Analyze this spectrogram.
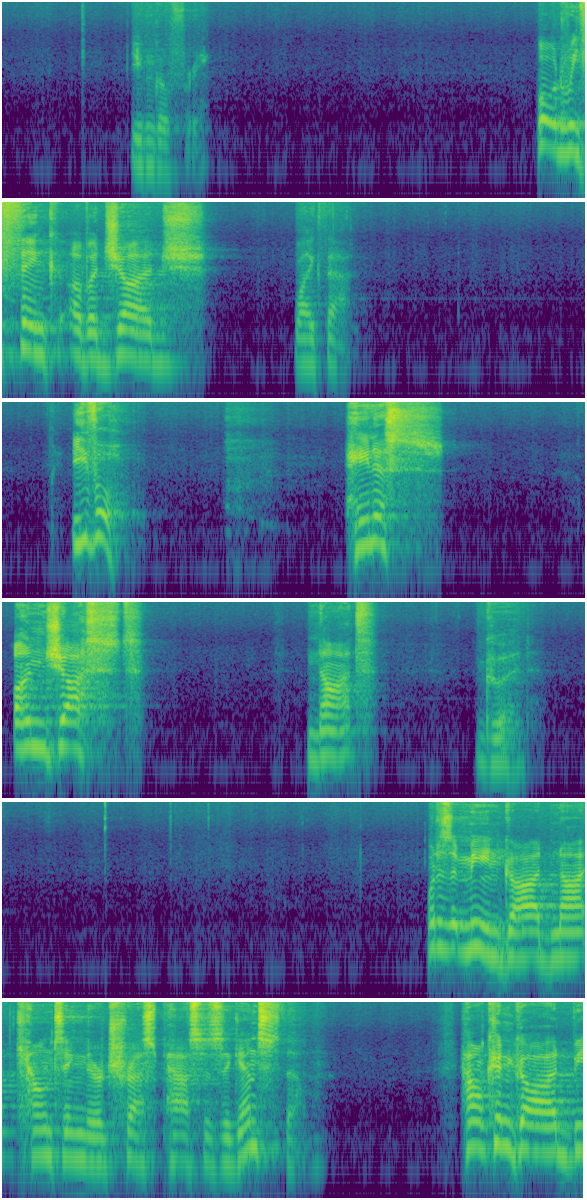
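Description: A man speaks calmly into a headset microphone, with pauses between phrases.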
